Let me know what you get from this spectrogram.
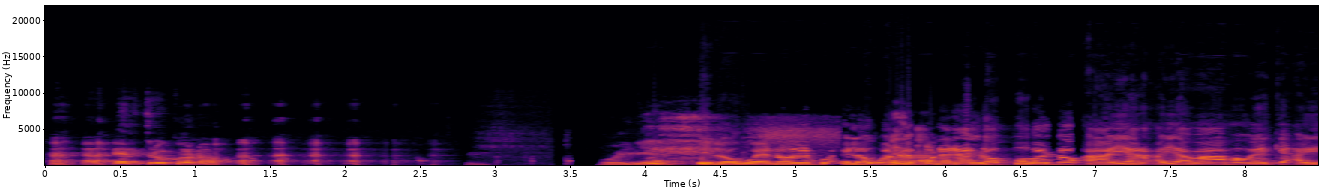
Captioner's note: laughs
